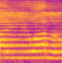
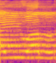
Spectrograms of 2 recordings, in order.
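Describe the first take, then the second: Both takes have the same delivery.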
